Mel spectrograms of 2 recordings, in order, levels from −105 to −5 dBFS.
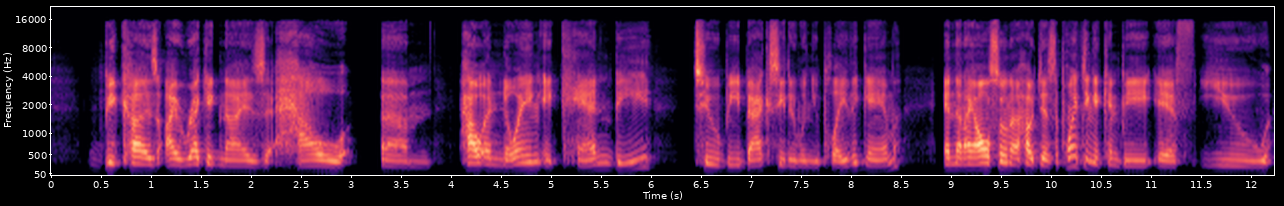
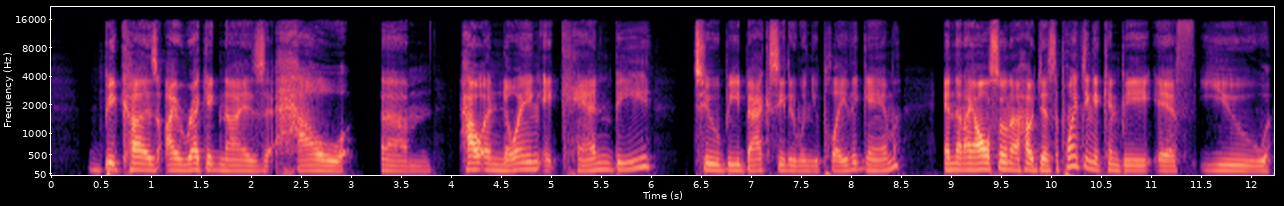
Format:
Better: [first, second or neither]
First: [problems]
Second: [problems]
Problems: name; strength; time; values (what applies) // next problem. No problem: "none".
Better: second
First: thin; very; fading below 350 Hz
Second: none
